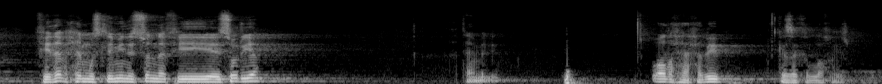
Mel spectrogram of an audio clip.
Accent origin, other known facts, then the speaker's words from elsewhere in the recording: Mansoura, Dakahlia, Egypt; عشان احنا عندنا في المنصوره ونواحي بتاعتنا ديت عندنا نظام تاني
